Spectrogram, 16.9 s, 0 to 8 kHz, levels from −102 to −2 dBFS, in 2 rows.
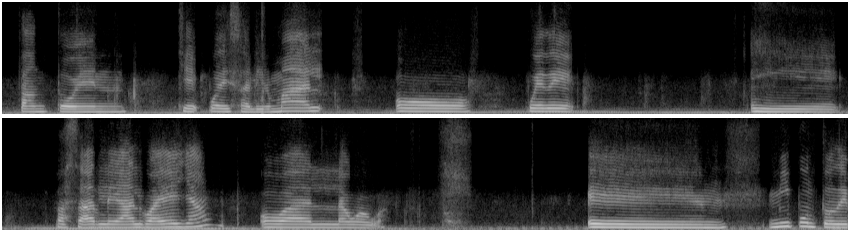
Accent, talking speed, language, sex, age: Mexican, 75 wpm, Spanish, female, 10-29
